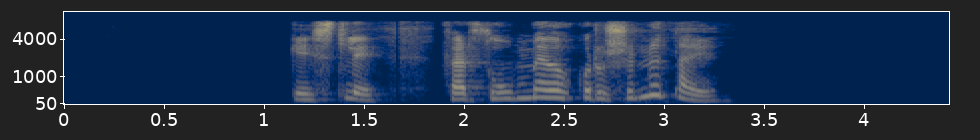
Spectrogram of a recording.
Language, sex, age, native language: Icelandic, female, 30-39, Icelandic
